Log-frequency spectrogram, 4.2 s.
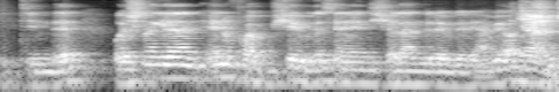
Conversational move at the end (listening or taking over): listening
